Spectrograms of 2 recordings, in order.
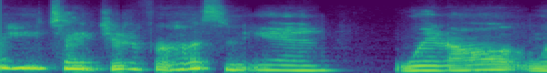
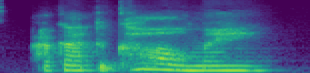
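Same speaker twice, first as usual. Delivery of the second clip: put-on quavering, unsteady, trembling voice. Retelling what a caller said on the phone, imitating a shaking voice. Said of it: "His voice was shaking".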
